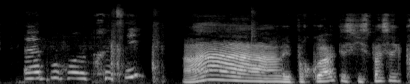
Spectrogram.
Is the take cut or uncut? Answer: uncut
